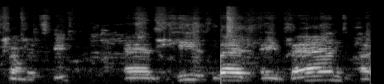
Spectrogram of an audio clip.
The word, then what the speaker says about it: Khmelnytsky: You may have seen his name in the literature spelled with a CH, that's a Polish spelling, Chmielnicki, but it's pronounced Khmelnytsky.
